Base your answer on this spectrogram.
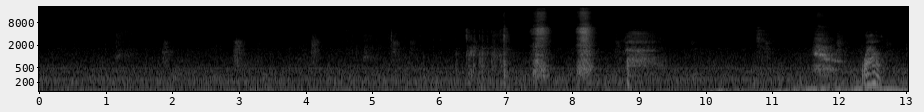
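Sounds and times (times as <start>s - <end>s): man breathing faintly: 11.5s - 12.3s.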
